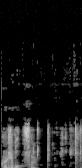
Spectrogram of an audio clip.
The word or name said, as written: kurwica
